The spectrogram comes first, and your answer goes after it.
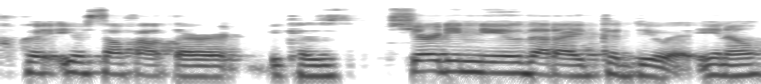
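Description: A woman's ordinary speaking voice with an American accent, at a moderate pace and with ordinary pitch variation. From US West Coast. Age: 30s. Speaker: TikTok content creator. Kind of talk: casual interview chat.

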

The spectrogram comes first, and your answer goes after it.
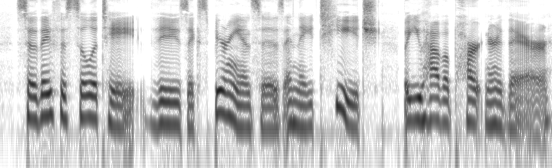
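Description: A woman with an American accent speaks in a fairly low pitch with vocal fry and ordinary pitch variation, leaving hardly any pauses. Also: fairly slow pace. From US South, Shreveport, Louisiana. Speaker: sex coach. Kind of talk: advice interview. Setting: studio.

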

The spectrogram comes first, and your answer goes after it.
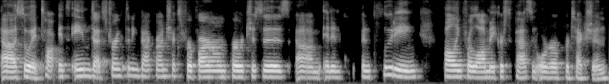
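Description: Fairly quick and fairly low-pitched, a woman with an American accent speaks in a dark, mellow tone. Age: 30s. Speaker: political commentator. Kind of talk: casual chat.

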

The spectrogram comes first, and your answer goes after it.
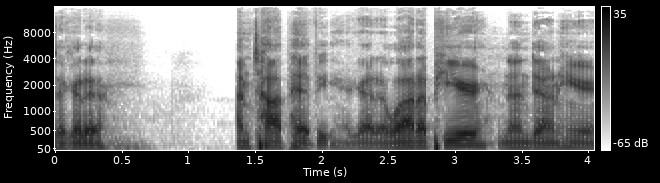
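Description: With an American accent, a man with an ordinary speaking voice and fairly low pitch talks at a moderate pace in a dry, close sound with no echo. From Southern California, Huntington Beach. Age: 20s. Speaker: YouTuber and singer-songwriter. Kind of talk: casual chat. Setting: outdoor balcony.

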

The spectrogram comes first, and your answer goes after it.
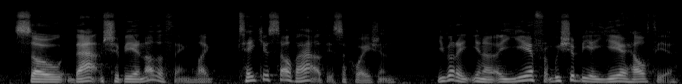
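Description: A man's voice at medium pitch, with vocal fry, very wide pitch swings and a fairly quick pace. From England. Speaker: retired firefighter, author and podcast host. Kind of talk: casual interview chat. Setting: in-person recording.

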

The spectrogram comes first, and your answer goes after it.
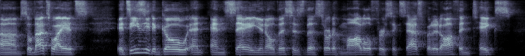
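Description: This man talks in a normal speaking voice, pitched at a medium level. He keeps a moderate pace with fairly even intonation. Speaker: podcast co-host. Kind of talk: casual podcast interview.

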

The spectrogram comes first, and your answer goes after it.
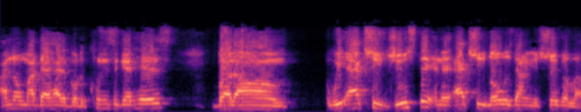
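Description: Ordinary pitch variation marks a man talking at a very fast pace. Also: fairly high pitch for a man. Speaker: podcast host. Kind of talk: casual interview chat.

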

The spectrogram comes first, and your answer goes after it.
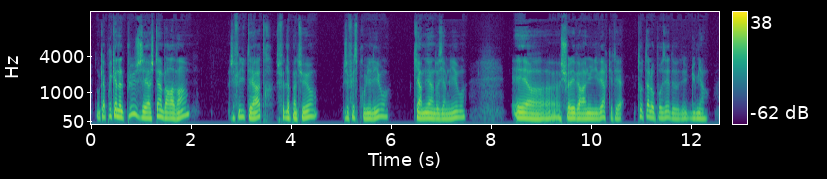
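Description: A man talks at a moderate pace in a fairly high pitch, with a dark, mellow tone. The sound is dry and close with no echo, broken by long, frequent pauses. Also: ordinary pitch variation. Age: 50s. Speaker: former intelligence agent and soldier. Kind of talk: testimony. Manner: halting.

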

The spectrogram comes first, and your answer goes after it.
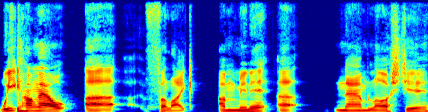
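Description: Lively in intonation, a man speaks at medium pitch with a bright, sharp tone. The sound is dry and close with no echo, over a quiet background. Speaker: guitar podcast host, guest. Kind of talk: casual chat. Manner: halting, many repetitions and fillers.

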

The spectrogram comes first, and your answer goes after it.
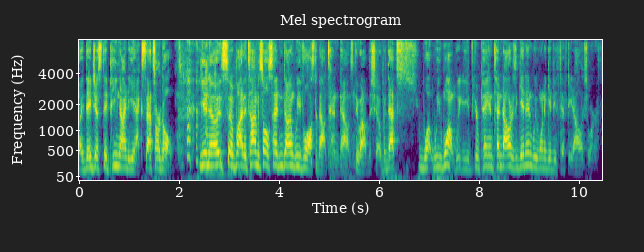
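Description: A raspy woman's voice, fairly low-pitched and slightly mellow, fairly quick with few pauses and lively intonation

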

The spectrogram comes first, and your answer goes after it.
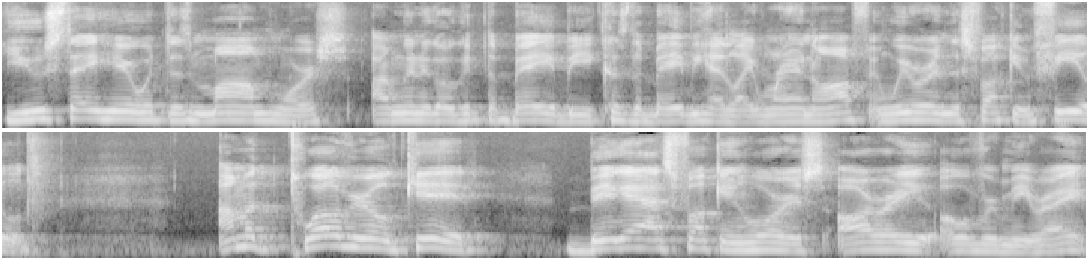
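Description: A man's fairly high voice at very even loudness, with ordinary pitch variation and audible room echo. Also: moderate pace. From Lexington, Kentucky. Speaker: comedian. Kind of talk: casual chat.

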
